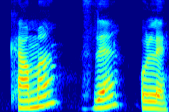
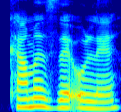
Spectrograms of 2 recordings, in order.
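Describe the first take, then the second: First: כמה, זה, עולה with a pause between each; word by word. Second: Said in the usual way. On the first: Shown as a demonstration. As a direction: break כמה זה עולה into separate words for a learner. Phrase then broken down word by word.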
